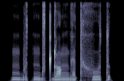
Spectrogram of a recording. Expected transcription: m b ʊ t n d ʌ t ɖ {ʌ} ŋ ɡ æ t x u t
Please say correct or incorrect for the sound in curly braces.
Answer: incorrect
